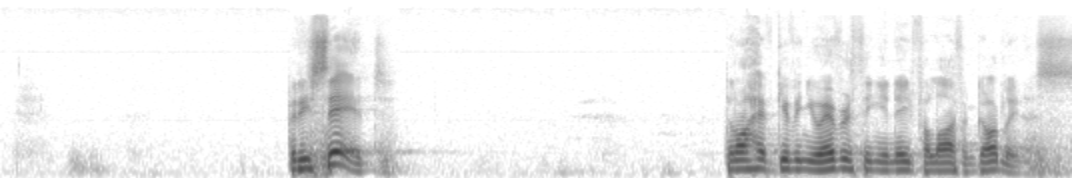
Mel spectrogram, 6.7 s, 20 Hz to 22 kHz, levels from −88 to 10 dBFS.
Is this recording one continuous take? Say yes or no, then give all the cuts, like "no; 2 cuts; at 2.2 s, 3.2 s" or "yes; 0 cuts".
yes; 0 cuts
